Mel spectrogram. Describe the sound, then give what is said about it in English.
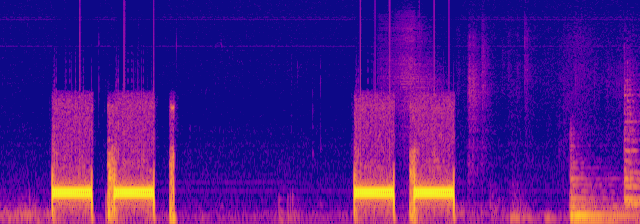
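A telephone ringback tone on an outgoing call: two cycles of the double-burst 'brr-brr' pattern separated by a pause, clear and steady, before a voice starts speaking at the very end. “And so I just want to play the phone call.”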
